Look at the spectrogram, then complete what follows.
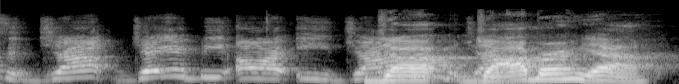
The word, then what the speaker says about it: Jabra: How do you pronounce it? J-A-B-R-E. Jabra, yeah. Jabra.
